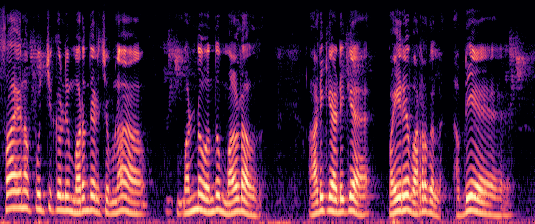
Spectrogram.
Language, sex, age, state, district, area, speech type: Tamil, male, 60+, Tamil Nadu, Namakkal, rural, spontaneous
